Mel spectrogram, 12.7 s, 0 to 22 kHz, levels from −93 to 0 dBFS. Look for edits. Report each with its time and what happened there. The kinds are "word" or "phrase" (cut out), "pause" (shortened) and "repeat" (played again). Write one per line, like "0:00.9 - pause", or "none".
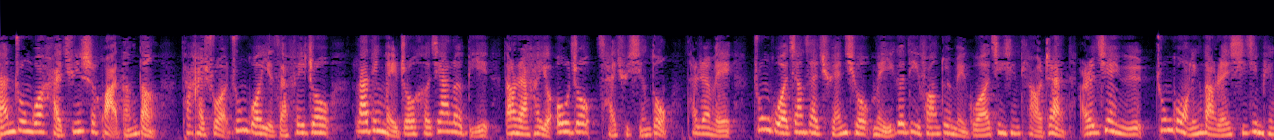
0:05.0 - pause
0:10.7 - pause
